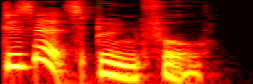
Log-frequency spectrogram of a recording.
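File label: "dessertspoonful", British English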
